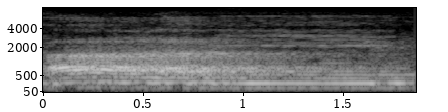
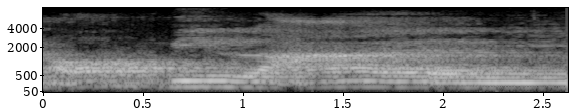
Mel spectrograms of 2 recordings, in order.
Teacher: Yang benar adalah ain, Rabbil Alamin. Di mana tempat keluarnya ain itu berada di tengah-tengah tenggorokan, tenggorokan bagian tengah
